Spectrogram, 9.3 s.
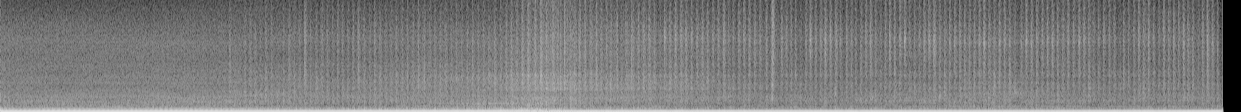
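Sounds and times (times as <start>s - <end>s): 
motorsport inline 4 engine: 0.0s - 9.2s.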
